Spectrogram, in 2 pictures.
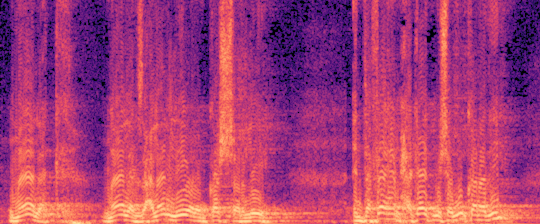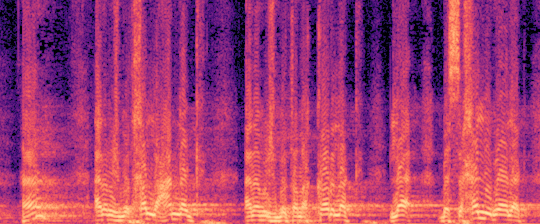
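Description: A man's voice: on the high side, a little mellow, in a large hall, poor audio. A middle-aged man with an Egyptian accent preaching a sermon as pastor, conversational and often asking the congregation questions. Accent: Egyptian Arabic. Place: church.

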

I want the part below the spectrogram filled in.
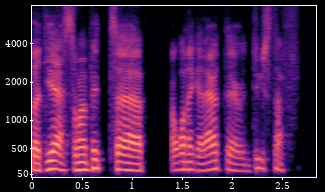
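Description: Croaky, hoarse man in an interview. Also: mid-range voice, steady tone, fast talker, no echo. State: voice recovering from bruised vocal cords. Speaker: property company managing director, interviewee. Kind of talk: conversational market update interview.

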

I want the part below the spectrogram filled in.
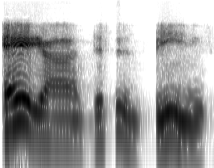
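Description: A man's voice: medium pitch, lively intonation, takes it slowly. Man calling in over a tinny phone. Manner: laid-back, hesitant, with fillers and swearing. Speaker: caller. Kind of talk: casual chat.

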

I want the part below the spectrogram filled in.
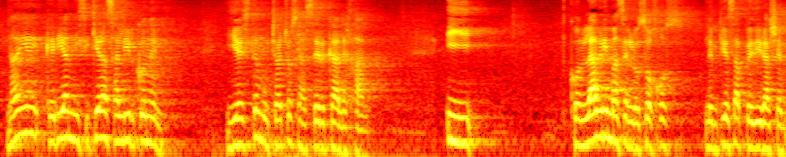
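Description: Male preacher, higher voice, animated storytelling, long reverb in a big room. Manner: animated, rising emphasis, drawn-out phrases. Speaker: rabbi giving a talk. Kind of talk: storytelling sermon. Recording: echoey hall with faint noise.

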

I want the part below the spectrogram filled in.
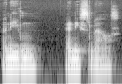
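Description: A man leading a guided breathing exercise in a slow, soothing, deliberate voice, counting breaths. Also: fairly low pitch, level tone, vocal fry, dark tone, slightly rough. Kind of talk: calm guided relaxation exercise.

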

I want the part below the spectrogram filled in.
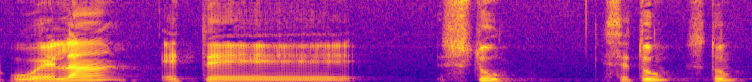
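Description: A man co-hosting a casual sports podcast, telling animated stories and acting out what people said. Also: mid-range voice, smooth. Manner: animated storyteller who acts out quoted remarks. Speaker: podcast co-host.

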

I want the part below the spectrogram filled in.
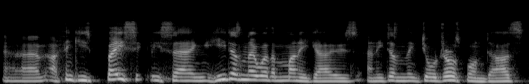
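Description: A man's voice: a little high, normal speed. A man co-hosting a casual podcast chat, jokey and rambling. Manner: jokey, rambling, reads lyrics aloud with laughs. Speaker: podcast co-host. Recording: dull lo-fi podcast audio.

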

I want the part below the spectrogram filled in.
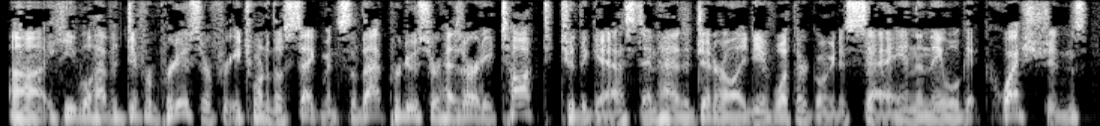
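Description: Husky-voiced male radio co-host. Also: lowish voice, rapid-fire, few pauses, fairly bright tone, no room sound. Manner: explains at length, frequent fillers. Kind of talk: casual talk radio banter.

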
